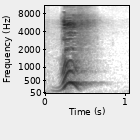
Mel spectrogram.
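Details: A pet dog gives a single sharp bark right after its owner barks at it, an angry reaction; one short rising-then-falling yelp lasting about half a second, then silence.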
